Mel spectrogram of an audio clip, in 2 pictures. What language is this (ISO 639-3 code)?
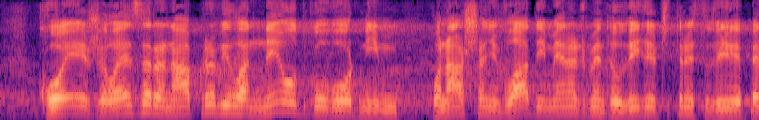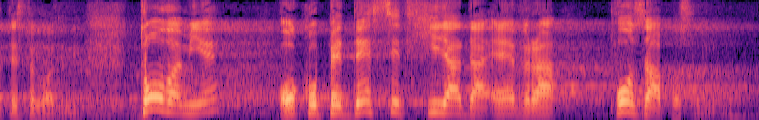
srp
